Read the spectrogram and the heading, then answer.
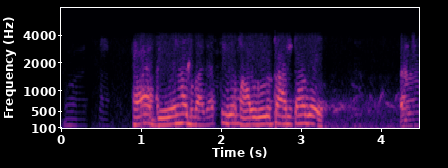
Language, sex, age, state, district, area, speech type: Bengali, male, 18-30, West Bengal, Cooch Behar, urban, conversation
